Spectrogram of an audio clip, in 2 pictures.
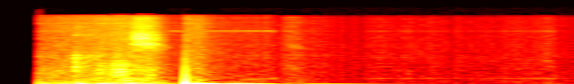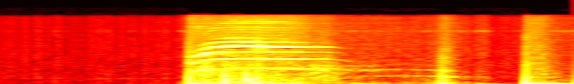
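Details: Domestic cat described as evil and aggressive, said to hurt any living thing, gives one loud, drawn-out harmonic meow of about half a second, set among handling clatter, sharp knocks and near silence.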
